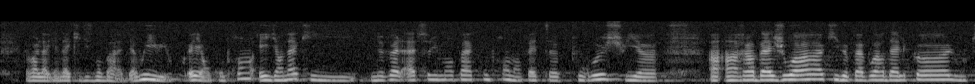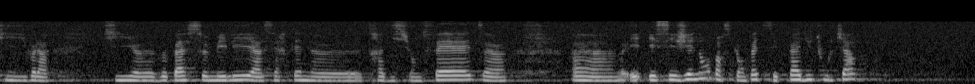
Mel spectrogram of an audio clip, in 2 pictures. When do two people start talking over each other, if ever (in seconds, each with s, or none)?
none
